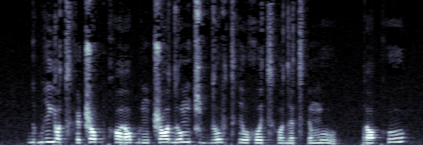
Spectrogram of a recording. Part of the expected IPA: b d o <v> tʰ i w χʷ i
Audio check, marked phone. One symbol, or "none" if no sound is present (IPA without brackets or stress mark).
v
